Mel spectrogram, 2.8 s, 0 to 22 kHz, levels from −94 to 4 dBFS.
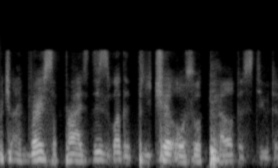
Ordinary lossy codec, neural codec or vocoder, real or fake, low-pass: none; codec, 16 kHz, 2 kbps, FreqCodec, smaller model; fake; 7.2 kHz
